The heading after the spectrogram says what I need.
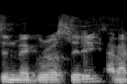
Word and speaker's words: Meguro: It's in Meguro City. Am I pronouncing that right? Meguro, yes.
